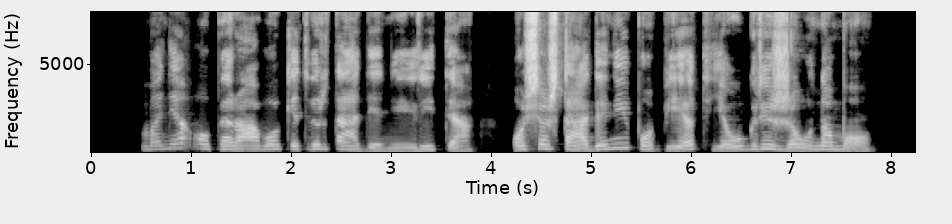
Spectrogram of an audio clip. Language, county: Lithuanian, Utena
